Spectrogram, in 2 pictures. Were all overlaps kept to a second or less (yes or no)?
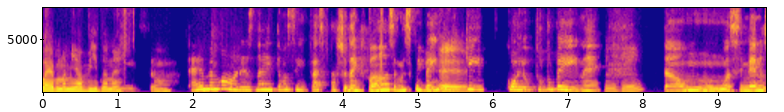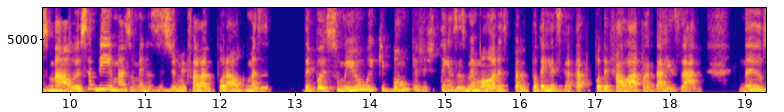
yes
